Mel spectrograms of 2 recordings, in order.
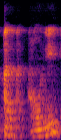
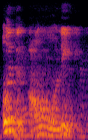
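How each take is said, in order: First: The word begins with the vowel a. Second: The word begins with the vowel u. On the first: The speaker calls it wrong. "bukan ad'uni" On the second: The speaker calls it right. "rabbukum terus ud'uni"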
